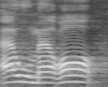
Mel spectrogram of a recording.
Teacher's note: Jadi tebalkan dia au magha, tak mesti muncung. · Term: isti'la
